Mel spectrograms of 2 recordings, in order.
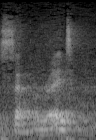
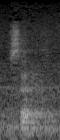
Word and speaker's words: separate: So the verb has to remain as 3 syllables to separate, whereas the adjective can get you 2 syllables, separate.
